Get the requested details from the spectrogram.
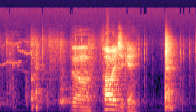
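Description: A metal lid clanks off a large pot.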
